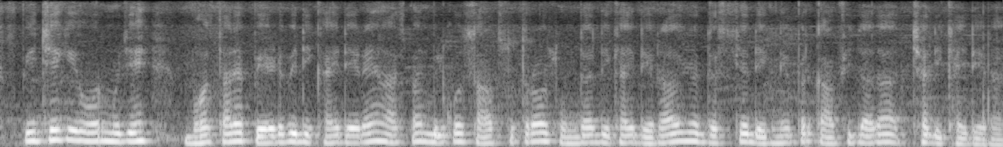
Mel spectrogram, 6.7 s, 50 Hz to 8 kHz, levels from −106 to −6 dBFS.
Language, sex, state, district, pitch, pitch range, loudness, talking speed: Hindi, male, Maharashtra, Chandrapur, 145 Hz, 140-170 Hz, -16 LUFS, 285 wpm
